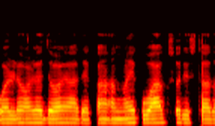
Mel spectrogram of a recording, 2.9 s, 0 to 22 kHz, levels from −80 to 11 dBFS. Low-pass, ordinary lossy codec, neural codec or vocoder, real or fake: 7.2 kHz; none; none; real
